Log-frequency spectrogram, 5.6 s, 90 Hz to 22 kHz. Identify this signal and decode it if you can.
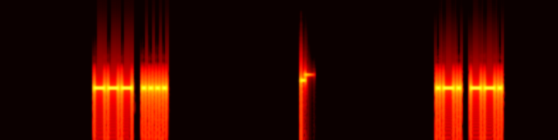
Morse code, heard as a keyed tone, about 36 wpm, 700 Hz. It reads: OH RG
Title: Top Two Letter Combinations in Words 35wpm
